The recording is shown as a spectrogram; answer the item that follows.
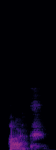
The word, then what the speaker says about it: park: for the last example Park I'm not going to say that's even difficult to pronounce that's par that's that's wrong so it's par like one syllable one vowel you don't soften it or uh top top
